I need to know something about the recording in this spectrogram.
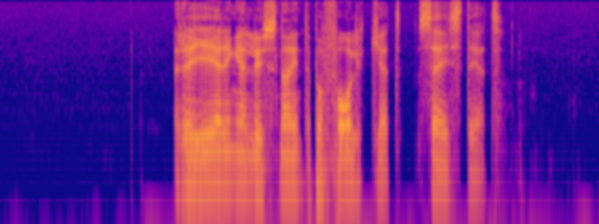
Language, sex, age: Swedish, male, 33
